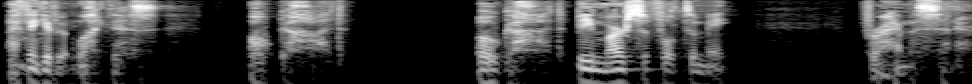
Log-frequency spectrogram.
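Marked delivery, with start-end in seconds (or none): 1.6-6.0 humble contrite prayer. Acted.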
